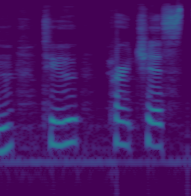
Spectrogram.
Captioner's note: speaking in french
